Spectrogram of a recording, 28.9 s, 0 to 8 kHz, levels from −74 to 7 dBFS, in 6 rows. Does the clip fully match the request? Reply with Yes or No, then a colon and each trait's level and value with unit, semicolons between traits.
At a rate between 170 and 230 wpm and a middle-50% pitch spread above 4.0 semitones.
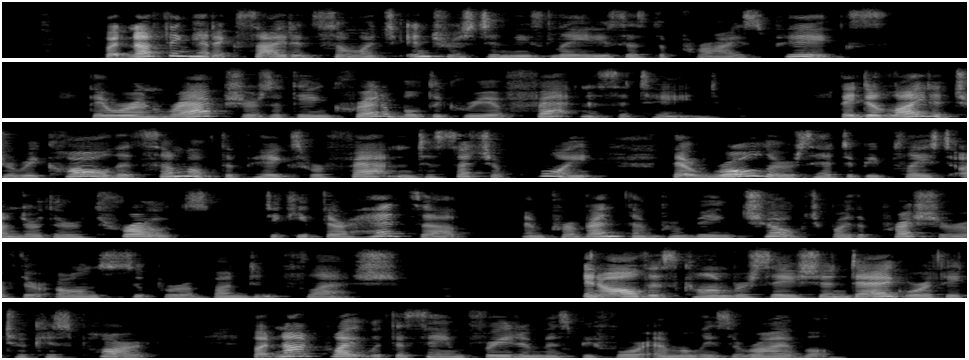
Yes: average, 180 wpm; average, 5.2 semitones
